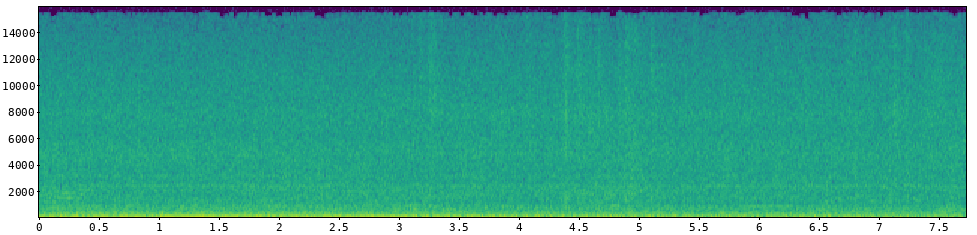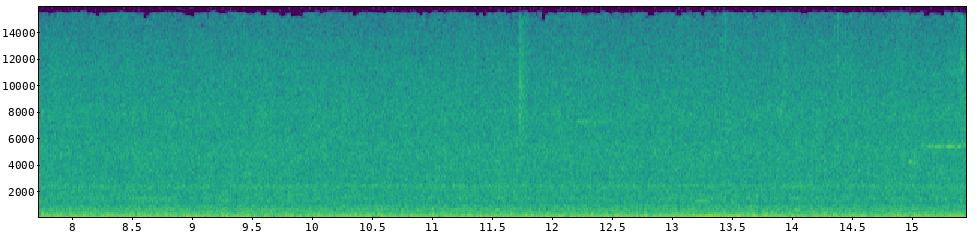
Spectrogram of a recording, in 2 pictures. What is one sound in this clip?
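A bus engine rumbles and idles steadily nearby, loudest at first and then easing off a little.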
